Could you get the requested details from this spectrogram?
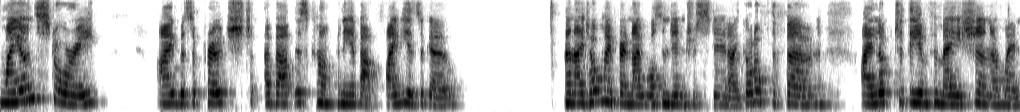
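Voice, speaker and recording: A woman with a British accent speaks at a moderate pace in a high, bright, sharp tone with ordinary pitch variation. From UK. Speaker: network marketing director. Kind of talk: sales pitch.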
